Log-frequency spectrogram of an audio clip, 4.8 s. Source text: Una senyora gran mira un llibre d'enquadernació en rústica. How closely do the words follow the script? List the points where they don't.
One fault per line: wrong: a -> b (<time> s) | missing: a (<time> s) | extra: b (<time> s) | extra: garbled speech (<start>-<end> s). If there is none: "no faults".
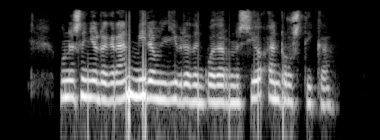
no faults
